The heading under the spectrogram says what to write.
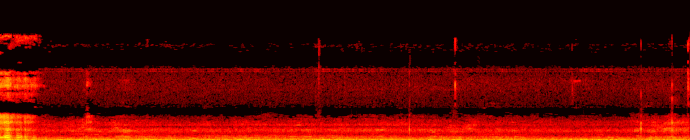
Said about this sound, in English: So here we are on the subway, guys.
